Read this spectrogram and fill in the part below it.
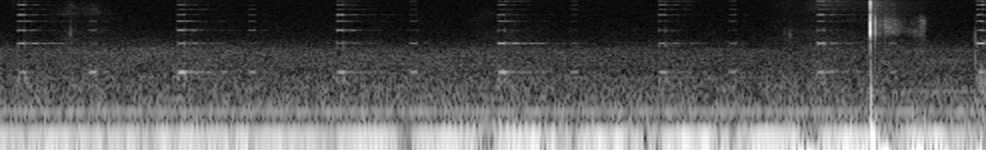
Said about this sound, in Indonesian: Ini alarmnya bunyi ya, kalau kita dengarkan suaranya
